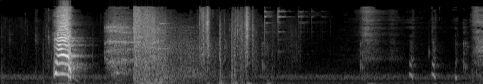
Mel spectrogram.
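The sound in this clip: Gunfire in a video game: a few sharp, loud shots fired in quick succession, then fainter clicks and taps.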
